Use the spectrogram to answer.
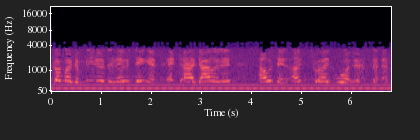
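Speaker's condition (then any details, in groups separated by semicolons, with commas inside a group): Parkinson's; largely wheelchair bound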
